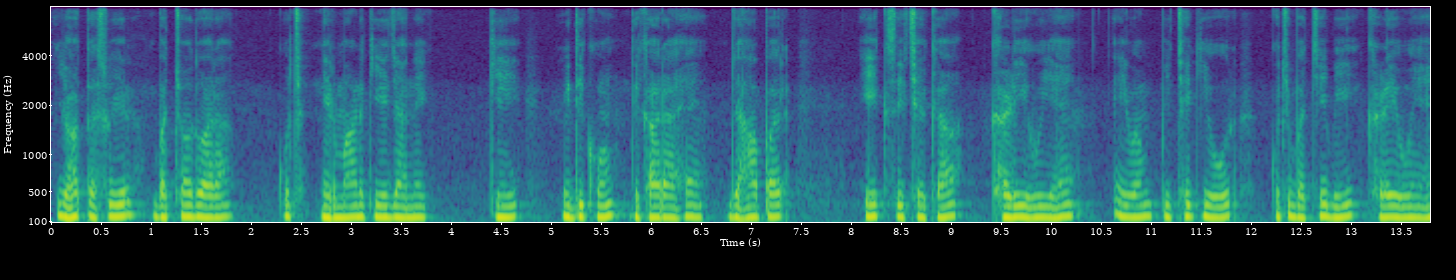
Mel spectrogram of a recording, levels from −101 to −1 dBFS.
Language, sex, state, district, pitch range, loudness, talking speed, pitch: Hindi, male, Uttar Pradesh, Varanasi, 150-160 Hz, -17 LUFS, 135 wpm, 155 Hz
